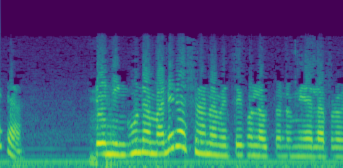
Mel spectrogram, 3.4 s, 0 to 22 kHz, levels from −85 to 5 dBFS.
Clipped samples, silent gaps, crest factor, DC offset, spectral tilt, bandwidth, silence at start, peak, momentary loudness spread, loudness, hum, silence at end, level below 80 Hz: 1%; none; 10 dB; under 0.1%; -6.5 dB/octave; 10 kHz; 0 s; 0 dBFS; 21 LU; -9 LUFS; none; 0 s; -30 dBFS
